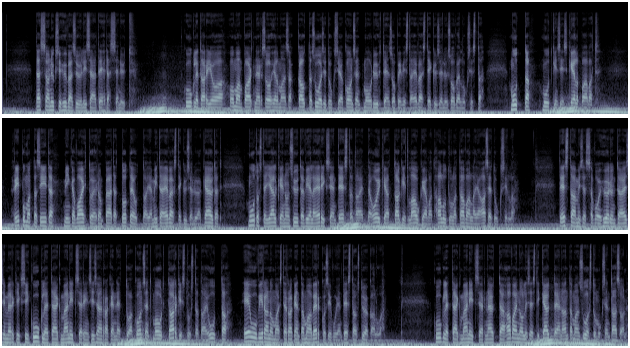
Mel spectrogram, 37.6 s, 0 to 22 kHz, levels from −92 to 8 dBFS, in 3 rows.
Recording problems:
low rumble; noticeable; throughout; 10 dB below the speech

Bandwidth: 14.5 kHz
